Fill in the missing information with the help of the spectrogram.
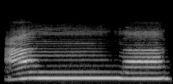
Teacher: dengung dulu dua harakat akmal naik suara ke rongga hidung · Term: wajibal ghannah, gunnah akmal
